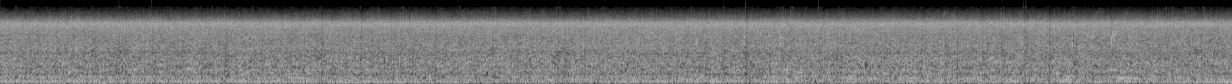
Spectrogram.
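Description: Heavy rain falling steadily, a dense, even hiss of drops on leaves and ground.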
